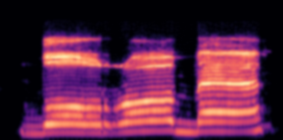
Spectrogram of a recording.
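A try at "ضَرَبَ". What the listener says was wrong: Terus do-nya kayaknya ada ini ya. Bo sama ro-nya kayak agak memisah gitu. Coba diulang lagi.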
